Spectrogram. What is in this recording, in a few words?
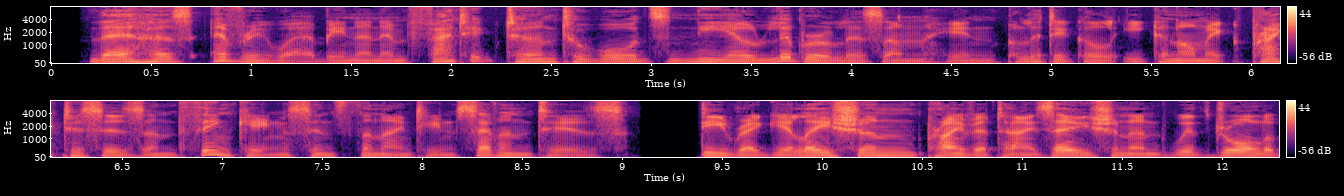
Audio books, Voice over demos, EN; England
